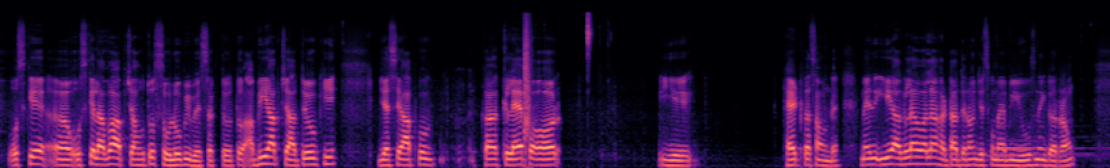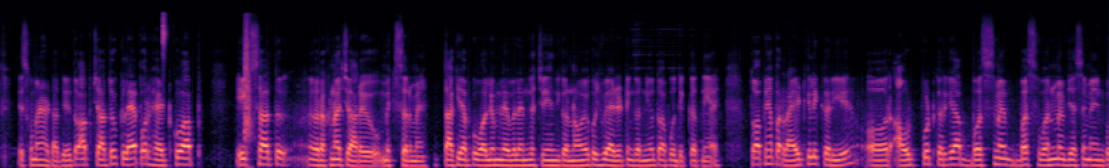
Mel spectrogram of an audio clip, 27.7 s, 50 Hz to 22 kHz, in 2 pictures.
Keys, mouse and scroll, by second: 10.0 right click, 12.2 click, 15.9 click, 22.8 super+KP_Add, 23.3 right click, 27.0 click.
